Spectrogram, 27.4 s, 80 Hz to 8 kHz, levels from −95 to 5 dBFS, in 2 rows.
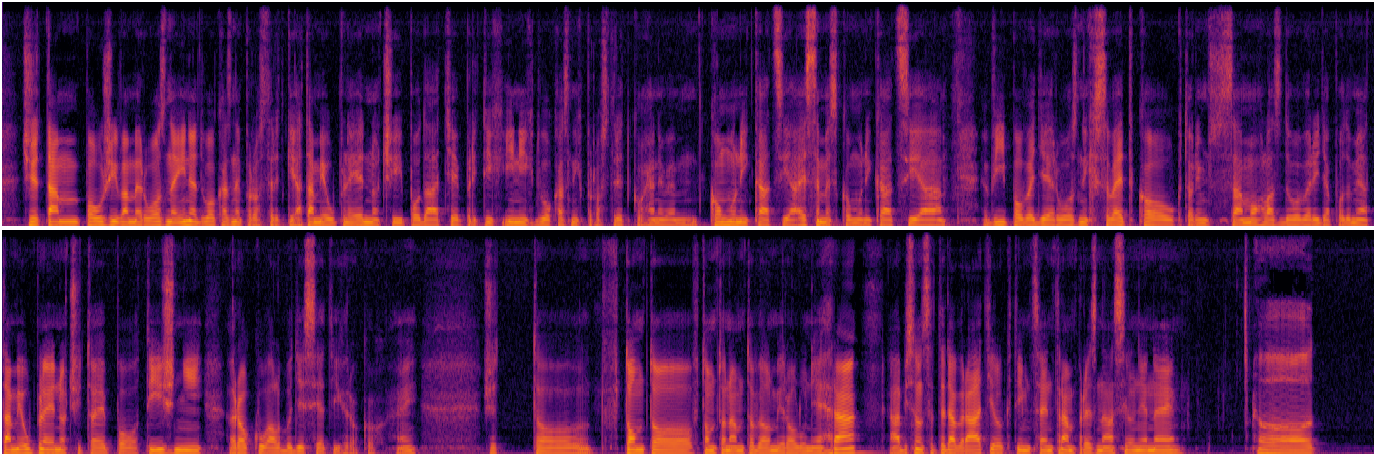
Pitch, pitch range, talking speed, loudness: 120 Hz, 115-125 Hz, 155 wpm, -26 LUFS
